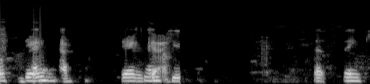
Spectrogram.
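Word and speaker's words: Danke: It's thank you, but it's Danka Danka. Yeah. or Danka. Yeah. My It my depends hus- on what part of Germany you're in, how it's yeah, my pronounced.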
